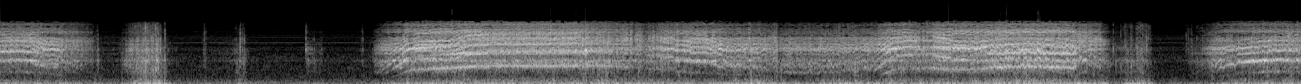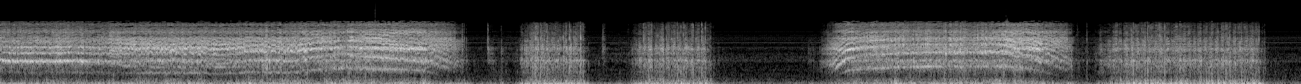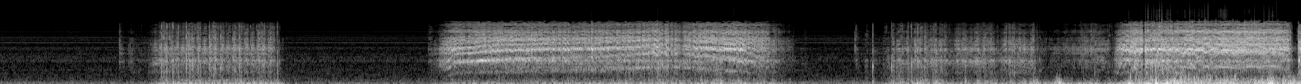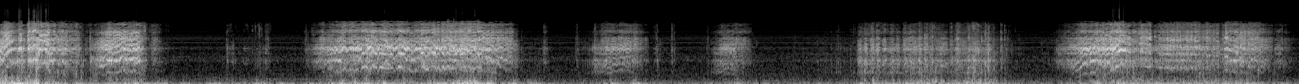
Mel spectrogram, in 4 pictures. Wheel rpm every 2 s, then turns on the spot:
70, 10, 190, 160, 110, 100, 120, 130, 140, 30, 50, 170, 40, 10, 20, 120, 150, 20, 80, 190, 40, 110, 30, 10, 30, 160.
18-20 24-30 34-36 46-48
